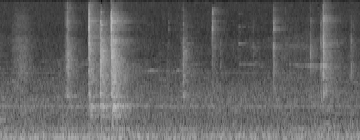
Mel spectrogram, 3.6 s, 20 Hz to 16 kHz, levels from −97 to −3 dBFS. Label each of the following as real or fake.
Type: real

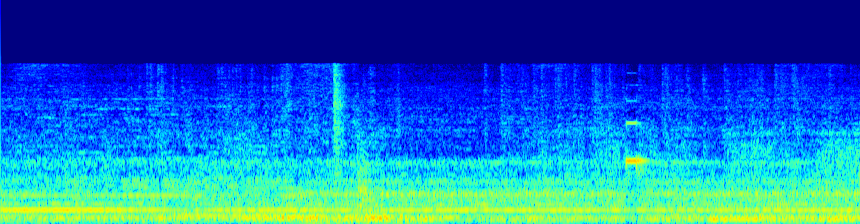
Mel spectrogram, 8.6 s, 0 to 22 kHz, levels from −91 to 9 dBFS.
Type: real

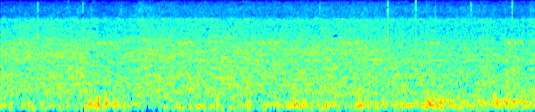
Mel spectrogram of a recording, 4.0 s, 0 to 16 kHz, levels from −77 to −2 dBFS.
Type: real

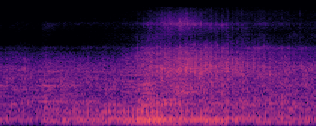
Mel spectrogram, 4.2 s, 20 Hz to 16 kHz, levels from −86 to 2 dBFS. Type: fake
